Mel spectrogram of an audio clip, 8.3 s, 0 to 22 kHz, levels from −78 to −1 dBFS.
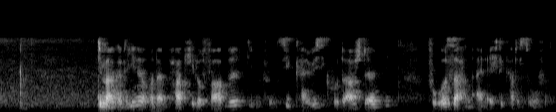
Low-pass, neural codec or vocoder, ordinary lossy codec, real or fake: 5.4 kHz; codec, 44.1 kHz, 7.8 kbps, DAC; MP3, 32 kbps; fake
